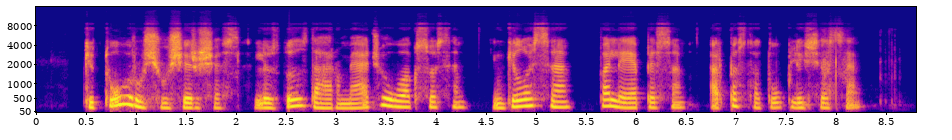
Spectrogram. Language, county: Lithuanian, Klaipėda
